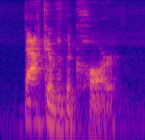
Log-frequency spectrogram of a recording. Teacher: Back is stressed. Car is stressed. Of the isn't stressed.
